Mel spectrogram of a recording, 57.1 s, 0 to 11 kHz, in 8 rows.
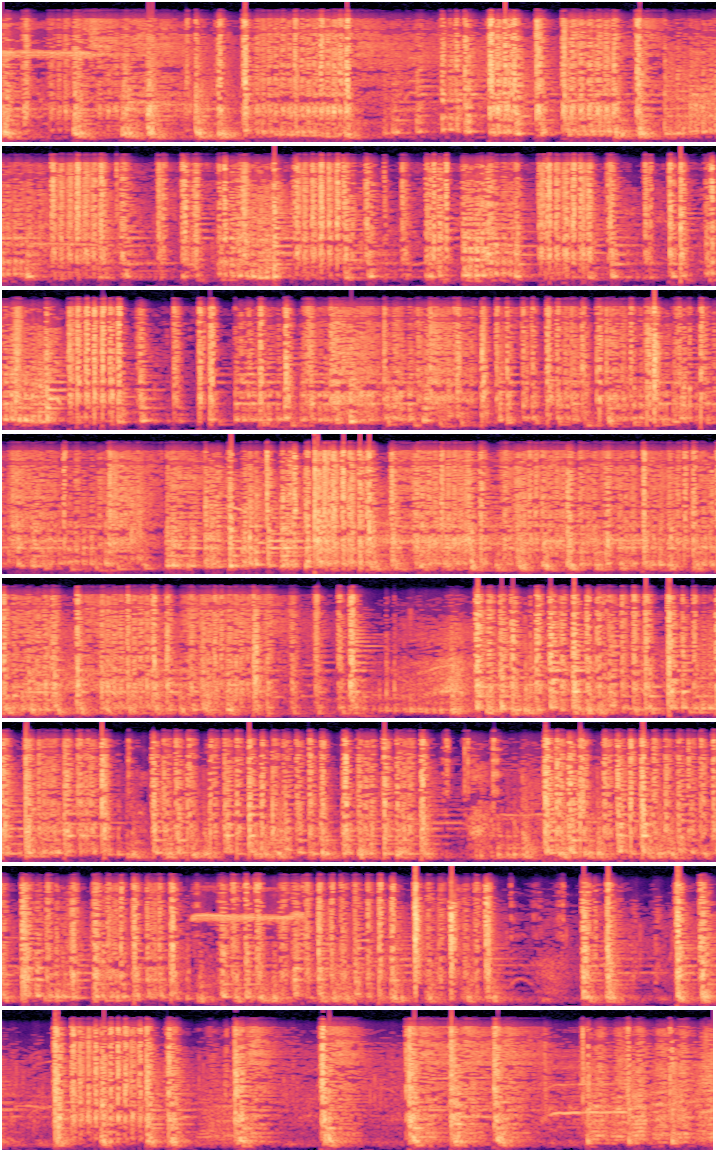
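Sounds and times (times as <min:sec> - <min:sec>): marching snare drums: 0:00.0 - 0:57.0.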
